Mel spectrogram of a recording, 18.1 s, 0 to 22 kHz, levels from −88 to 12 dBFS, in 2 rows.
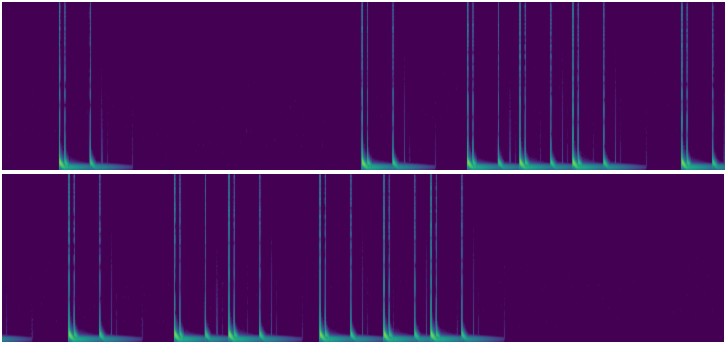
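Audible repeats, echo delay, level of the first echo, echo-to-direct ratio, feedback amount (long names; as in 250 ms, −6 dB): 2, 66 ms, −13.5 dB, −9.5 dB, repeats not evenly spaced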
